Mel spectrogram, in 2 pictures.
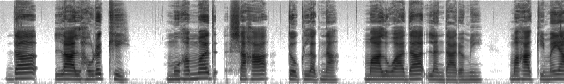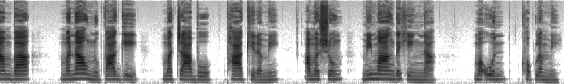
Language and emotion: Manipuri, neutral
